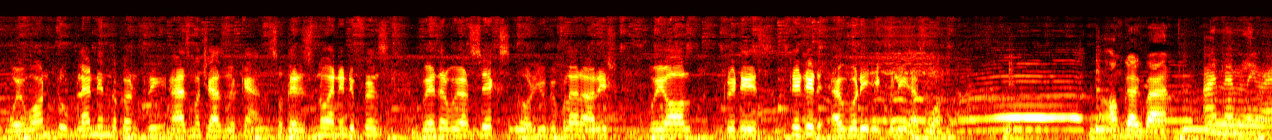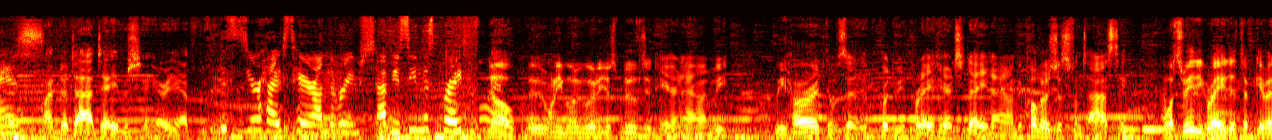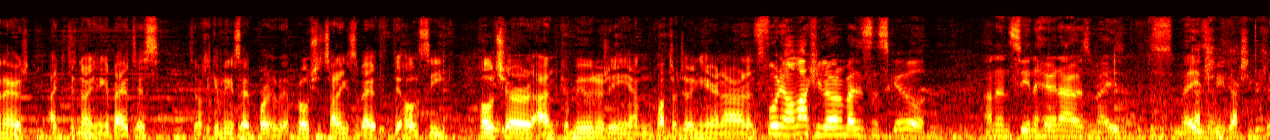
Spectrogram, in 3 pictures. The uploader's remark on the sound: we'll get a flavour of the festival from the streets of Dublin, awash with the colour saffron.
